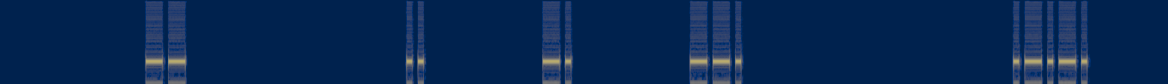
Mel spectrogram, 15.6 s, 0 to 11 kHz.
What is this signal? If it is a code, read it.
Morse code, heard as a keyed tone, about 16 wpm, spaced as for 5 wpm, 800 Hz. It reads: M ING <AR>
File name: Suffixes / Special ING's / SlowToFaster ING's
